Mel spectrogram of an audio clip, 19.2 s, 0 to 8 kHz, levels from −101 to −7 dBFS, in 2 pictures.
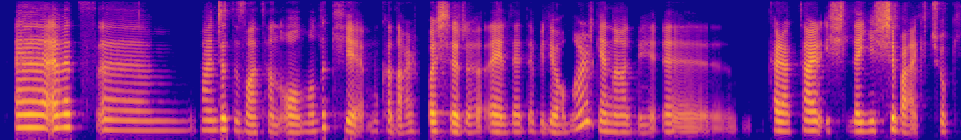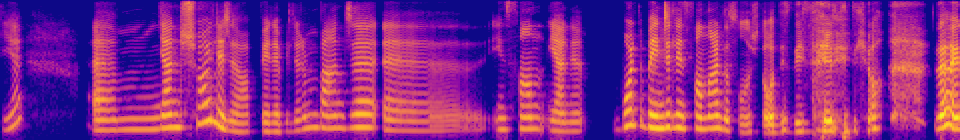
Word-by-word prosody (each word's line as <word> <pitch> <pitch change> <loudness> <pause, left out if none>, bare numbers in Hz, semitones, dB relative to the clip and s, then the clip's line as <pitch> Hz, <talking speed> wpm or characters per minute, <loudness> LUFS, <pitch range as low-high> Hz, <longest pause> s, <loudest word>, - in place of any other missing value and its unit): Eee, 275 -1 +5
evet, 280 +1 +3 0.2
emm, 210 -1 -10 0.2
bence 220 +2 -1
de, 205 - -13
zaten, 170 -1 -6
olmalı 185 +10 -7
ki 210 -10 -3
bu 200 - -24
kadar 190 -2 -9
başarı 195 -3 0
elde 180 -1 -2
edebiliyorlar, 195 - -6
genel 180 -3 -5
bir, 165 - -16
eee, 95 - -10 0.5
karakter 205 +1 +2
işleyişi, 200 +1 -1
belki, 180 - -5
çok 185 +3 -13
iyi. 310 - -8 0.7
Emm, 230 +2 -4
yani, 275 +1 +4
şöyle 355 +1 +3
cevap 185 -2 -7
verebilirim. 195 +9 -5
Bence, 270 +1 +1
eee, 200 - -9
insan, 245 +1 -4
yani, 195 -1 -2 0.3
bu 285 +7 0
arada, 325 -2 +2
bencil 270 +1 +8
insanlar 260 -1 +3
da 220 - +1
sonuçta 175 -1 -5
o 170 - +5
diziyi 185 +1 -4
seyrediyor 215 +3 +3 0.6
ve, 265 - +13
hani, 245 -3 +12
210 Hz, 130 wpm, -25 LUFS, 185-255 Hz, 0.7 s, ve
